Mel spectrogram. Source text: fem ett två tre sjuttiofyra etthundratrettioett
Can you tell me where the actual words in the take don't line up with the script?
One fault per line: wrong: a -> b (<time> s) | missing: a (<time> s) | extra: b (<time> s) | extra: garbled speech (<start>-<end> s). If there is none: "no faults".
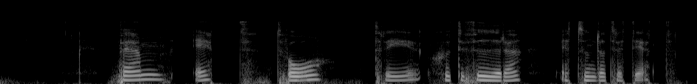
no faults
